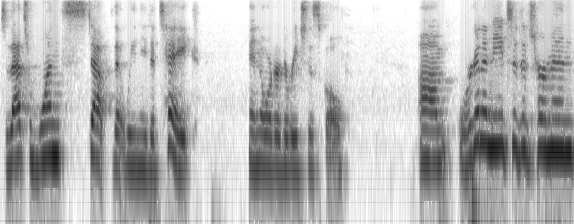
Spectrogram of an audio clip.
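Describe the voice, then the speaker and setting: Ordinary variation in pitch and a somewhat breathy quality. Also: woman. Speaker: legal practice management presenter. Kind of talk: webinar presentation. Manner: fast.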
